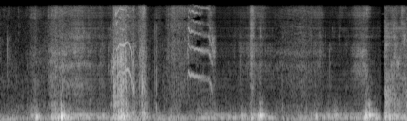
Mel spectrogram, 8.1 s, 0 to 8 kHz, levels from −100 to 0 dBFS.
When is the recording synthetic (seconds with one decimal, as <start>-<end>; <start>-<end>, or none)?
1.4-2.2; 4.0-5.5; 6.2-8.1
